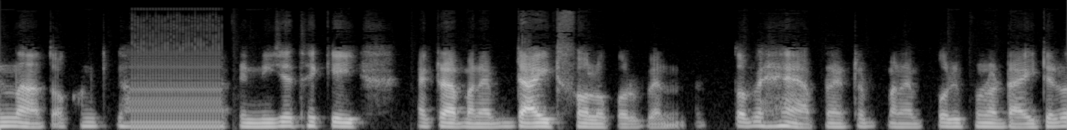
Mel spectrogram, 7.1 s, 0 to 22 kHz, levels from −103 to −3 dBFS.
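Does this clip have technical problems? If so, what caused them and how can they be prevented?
Yes. From 0.88 to 1.48 s there is a system hang loop. The computer or audio driver stalled, and the sound hardware kept replaying the same 20 ms slice of its ring buffer. That slice repeats 30 times at 50 Hz, so the speech gives way to a steady, flat buzz, and about 0.7 s of real audio is lost. Prevent it by running audio at real-time priority and fixing the driver or system stalls that stop the buffer being refilled.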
